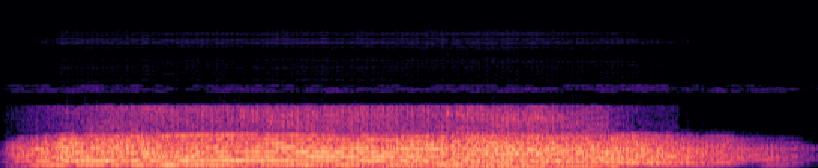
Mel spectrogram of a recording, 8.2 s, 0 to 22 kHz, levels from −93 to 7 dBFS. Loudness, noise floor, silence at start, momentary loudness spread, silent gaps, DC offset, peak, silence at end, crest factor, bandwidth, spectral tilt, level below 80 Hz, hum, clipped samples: -12 LUFS; -39 dBFS; 0.1 s; 10 LU; none; under 0.1%; 0 dBFS; 0.5 s; 12 dB; 1.7 kHz; -14.5 dB/octave; -30 dBFS; none; under 0.1%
